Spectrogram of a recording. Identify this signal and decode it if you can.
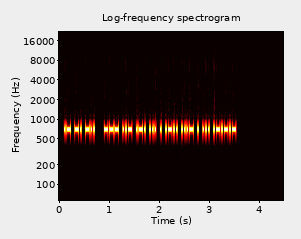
Morse code, heard as a keyed tone, about 45 wpm, 700 Hz. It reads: AND OURSELVES.
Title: Sentences from Top 1600 Words 45wpm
